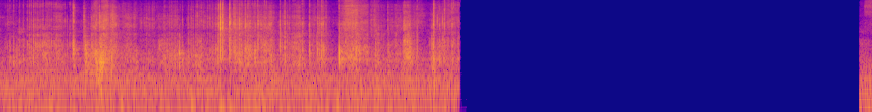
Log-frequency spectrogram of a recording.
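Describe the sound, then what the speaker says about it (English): Scissors cut out a paper pattern for a quilt applique, giving close crisp snips and paper rustling for about four seconds before the sound cuts to silence. "start to cut it out using the scissors"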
